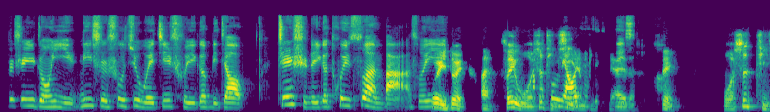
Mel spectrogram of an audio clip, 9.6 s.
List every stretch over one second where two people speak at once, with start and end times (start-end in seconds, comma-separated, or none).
6.6-8.0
